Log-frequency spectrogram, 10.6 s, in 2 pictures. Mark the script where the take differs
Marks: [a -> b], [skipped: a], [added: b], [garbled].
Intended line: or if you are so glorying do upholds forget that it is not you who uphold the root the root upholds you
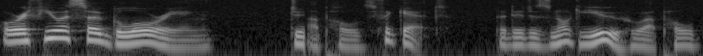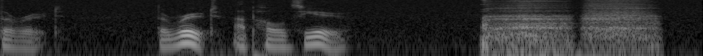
or if you are so glorying do upholds forget that it is not you who uphold the root the root upholds you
